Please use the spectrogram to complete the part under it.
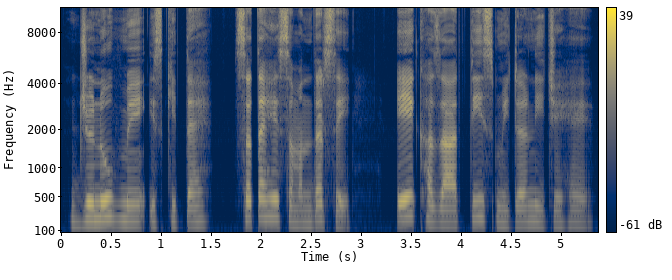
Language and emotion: Urdu, neutral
